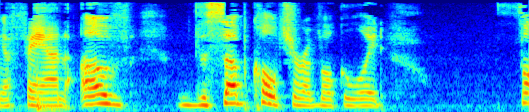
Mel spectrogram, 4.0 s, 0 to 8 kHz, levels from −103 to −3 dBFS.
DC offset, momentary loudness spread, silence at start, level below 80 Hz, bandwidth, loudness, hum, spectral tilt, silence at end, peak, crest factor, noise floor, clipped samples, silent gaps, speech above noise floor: under 0.1%; 14 LU; 0 s; -60 dBFS; 7.6 kHz; -26 LUFS; none; -3.5 dB/octave; 0 s; -8 dBFS; 18 dB; -68 dBFS; under 0.1%; none; 41 dB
